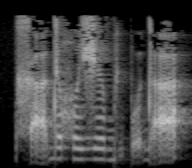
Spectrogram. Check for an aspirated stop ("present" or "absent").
absent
